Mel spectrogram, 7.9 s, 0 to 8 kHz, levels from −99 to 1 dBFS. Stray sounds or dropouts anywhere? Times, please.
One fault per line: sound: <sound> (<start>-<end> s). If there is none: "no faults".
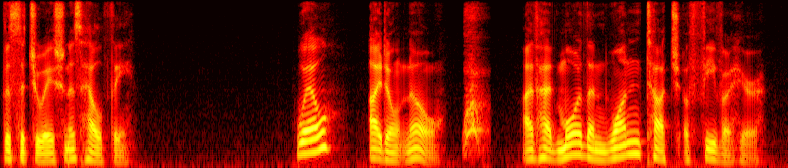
sound: bark (4.6-4.9 s)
